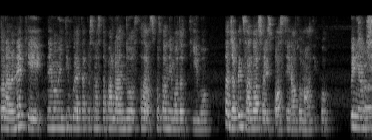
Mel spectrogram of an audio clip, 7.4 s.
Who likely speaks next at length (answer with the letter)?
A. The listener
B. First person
B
